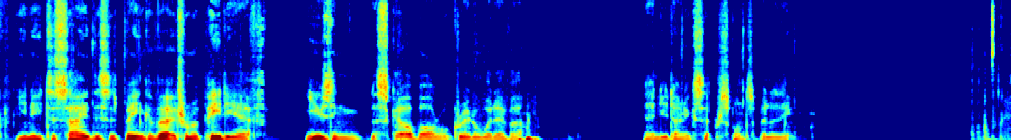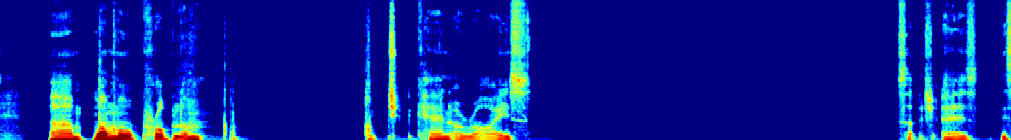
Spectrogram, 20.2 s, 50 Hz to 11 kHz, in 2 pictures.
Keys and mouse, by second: 1.1 middle click, 7.0 middle click, 8.1 middle click, 15.4 click, 17.8 click, 18.0 click.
